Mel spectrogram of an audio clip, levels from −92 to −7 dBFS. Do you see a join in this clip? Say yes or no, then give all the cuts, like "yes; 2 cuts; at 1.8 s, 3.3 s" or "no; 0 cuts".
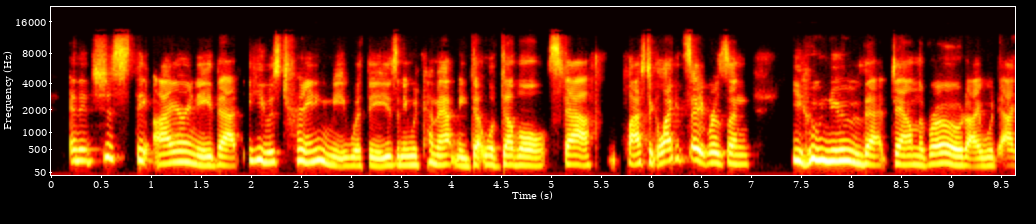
no; 0 cuts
